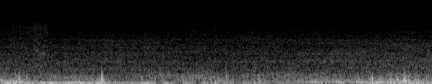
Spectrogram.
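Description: Low, uneven rumble of wind on a phone microphone outdoors, with a faint click about a second in.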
